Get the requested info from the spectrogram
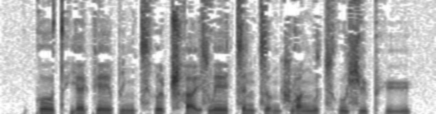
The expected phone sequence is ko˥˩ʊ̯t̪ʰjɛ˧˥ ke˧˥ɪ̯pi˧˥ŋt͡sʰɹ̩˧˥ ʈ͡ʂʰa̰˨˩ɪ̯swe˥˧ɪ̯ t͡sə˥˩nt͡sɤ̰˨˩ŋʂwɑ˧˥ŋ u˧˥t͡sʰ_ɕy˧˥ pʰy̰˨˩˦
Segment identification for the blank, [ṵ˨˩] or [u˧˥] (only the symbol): u˧˥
